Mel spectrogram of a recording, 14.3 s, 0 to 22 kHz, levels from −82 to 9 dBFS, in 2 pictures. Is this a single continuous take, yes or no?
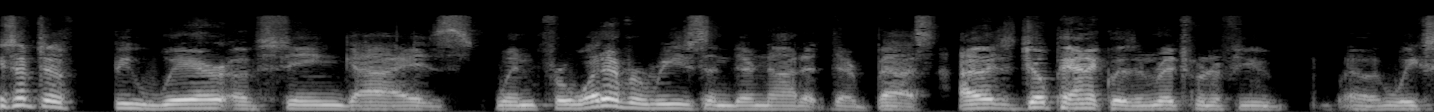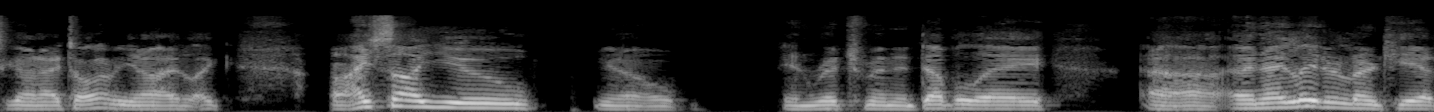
no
